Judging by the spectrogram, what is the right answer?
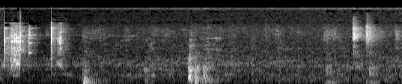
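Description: A spoon scraping and tapping on a plastic bowl in a few quick clicks, then scattered dull knocks and clacks of kitchenware being handled, the loudest knock about two and a half seconds in.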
